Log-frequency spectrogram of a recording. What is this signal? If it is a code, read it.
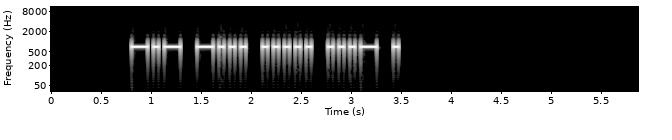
Morse code, heard as a keyed tone, about 22 wpm, 700 Hz. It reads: KB5VE
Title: USA Call Signs - 5 Characters - Repeated 3x - 22wpm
